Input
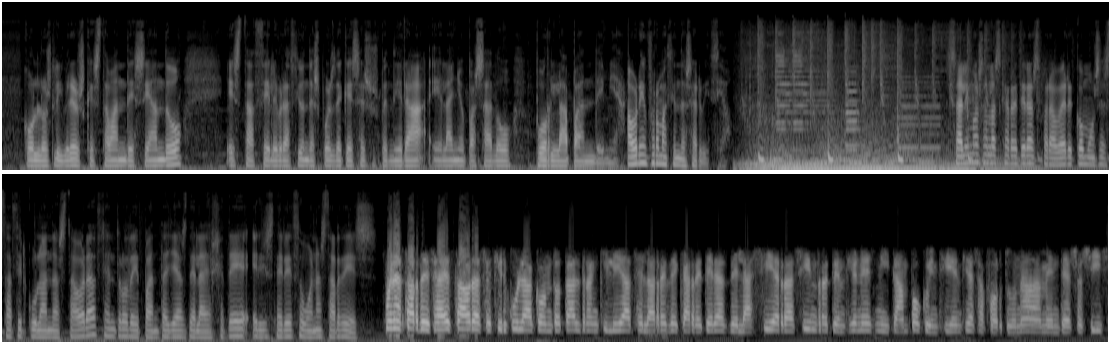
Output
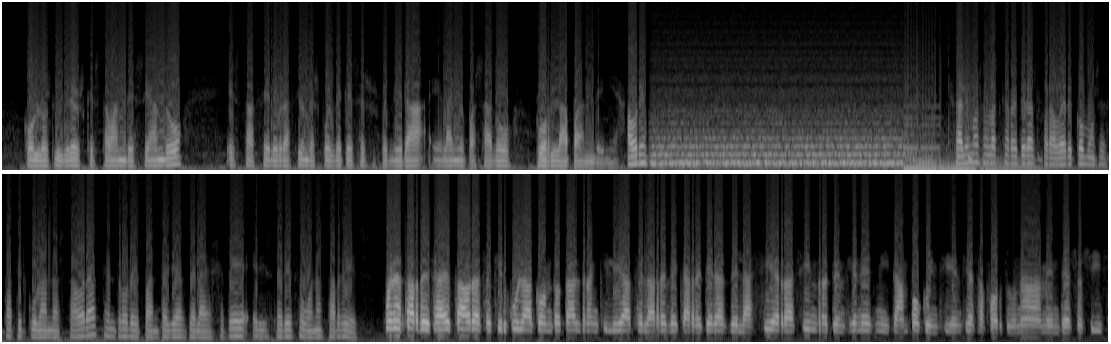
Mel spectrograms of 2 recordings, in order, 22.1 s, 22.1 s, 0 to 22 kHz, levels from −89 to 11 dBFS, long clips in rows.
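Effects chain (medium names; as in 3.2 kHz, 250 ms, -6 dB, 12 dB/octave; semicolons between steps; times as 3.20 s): low-pass 1.1 kHz 12 dB/octave; in parallel at -11 dB: bit crusher 5-bit; on the sum: spectral freeze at 6.49 s, 2.54 s; trim -4 dB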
